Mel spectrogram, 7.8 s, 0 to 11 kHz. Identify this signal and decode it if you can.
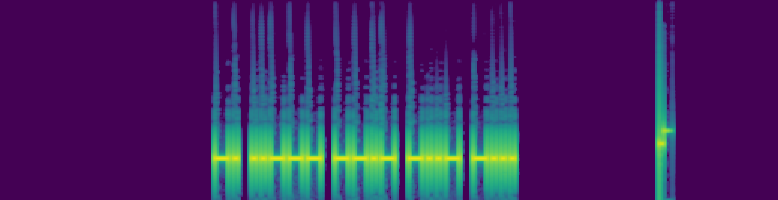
Morse code, heard as a keyed tone, about 26 wpm, 700 Hz. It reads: N2QXB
